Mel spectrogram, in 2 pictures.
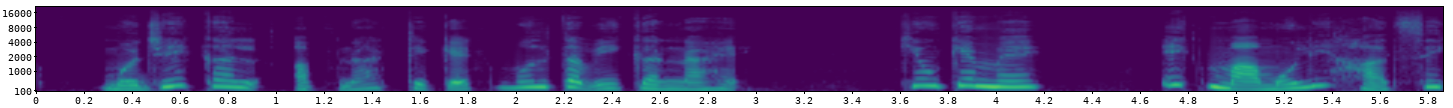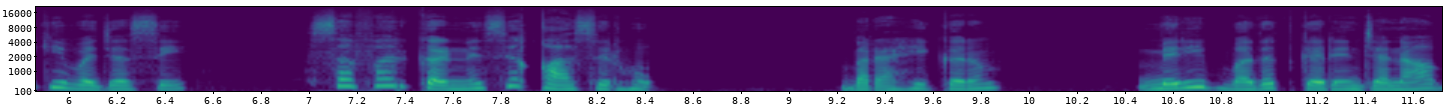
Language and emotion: Urdu, sad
